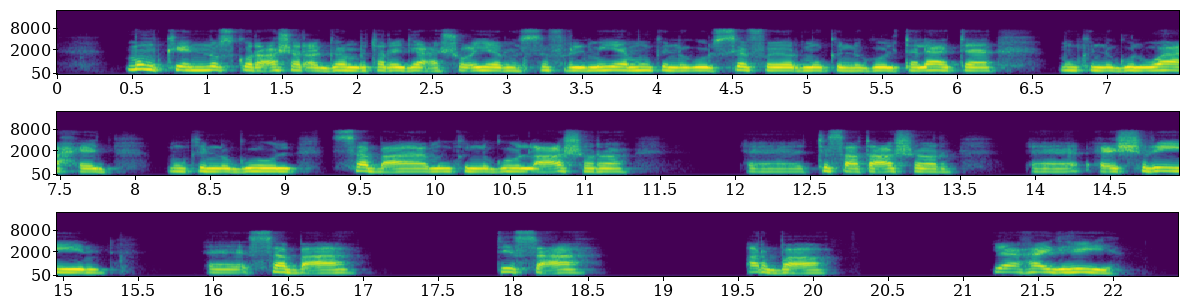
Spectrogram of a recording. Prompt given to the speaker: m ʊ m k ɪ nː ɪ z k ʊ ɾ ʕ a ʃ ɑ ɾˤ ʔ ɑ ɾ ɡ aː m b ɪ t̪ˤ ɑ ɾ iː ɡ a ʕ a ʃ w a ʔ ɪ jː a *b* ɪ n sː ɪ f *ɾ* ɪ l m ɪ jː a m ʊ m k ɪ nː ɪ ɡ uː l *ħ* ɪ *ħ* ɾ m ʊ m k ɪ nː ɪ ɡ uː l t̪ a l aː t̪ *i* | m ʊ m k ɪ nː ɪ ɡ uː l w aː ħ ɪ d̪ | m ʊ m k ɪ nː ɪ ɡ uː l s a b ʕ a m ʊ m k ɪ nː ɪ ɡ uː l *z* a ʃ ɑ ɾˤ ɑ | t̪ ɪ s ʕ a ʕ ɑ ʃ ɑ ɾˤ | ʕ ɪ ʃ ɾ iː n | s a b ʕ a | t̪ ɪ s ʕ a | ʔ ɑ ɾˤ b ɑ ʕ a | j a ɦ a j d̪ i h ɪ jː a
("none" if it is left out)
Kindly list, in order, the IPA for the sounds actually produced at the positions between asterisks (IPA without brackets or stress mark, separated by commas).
m, ɾ, s, f, a, ʕ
